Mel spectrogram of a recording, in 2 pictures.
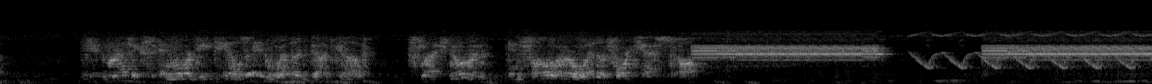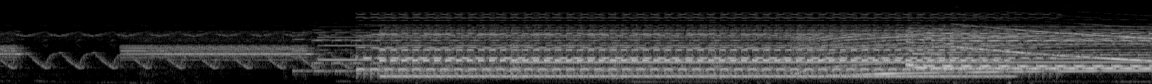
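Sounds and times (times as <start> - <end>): buzzing data bursts: 14.6 - 23.0.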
